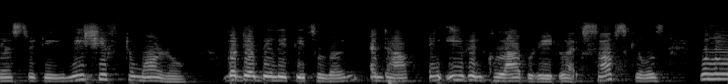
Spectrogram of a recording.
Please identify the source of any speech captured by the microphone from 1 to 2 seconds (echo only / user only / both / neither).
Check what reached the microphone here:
echo only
